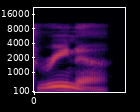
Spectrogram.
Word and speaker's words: Rina: Rima nay. Itachi chuckles, reaching out a hand to ruffle his brother's hair as he sits in the girl's lap. It's Rina, Sasuke. You're still mispronouncing it.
